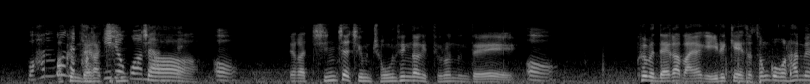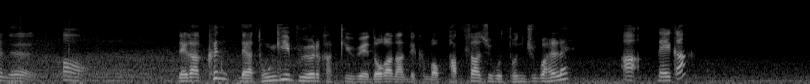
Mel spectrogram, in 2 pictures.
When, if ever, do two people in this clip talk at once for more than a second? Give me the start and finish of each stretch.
0.6-1.9

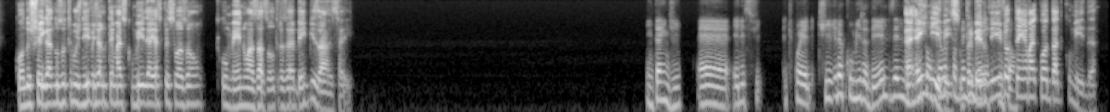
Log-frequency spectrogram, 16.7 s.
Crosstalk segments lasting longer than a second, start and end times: 13.6-15.3

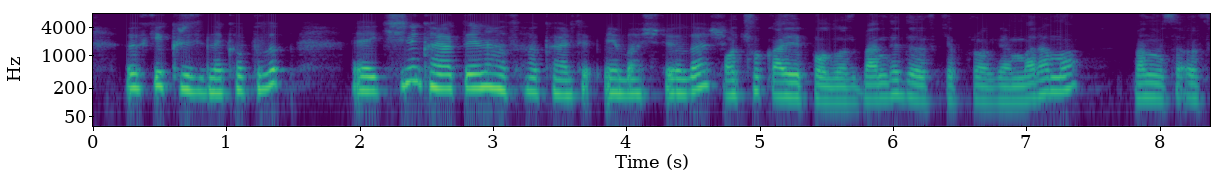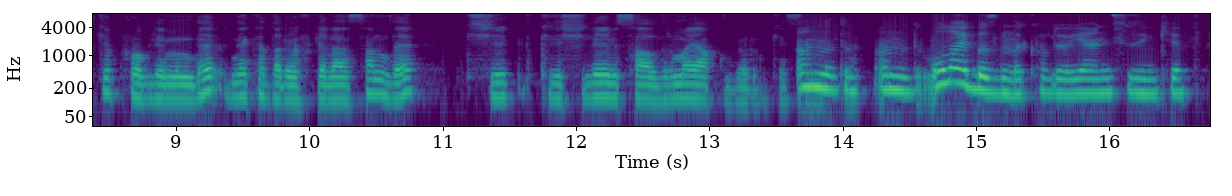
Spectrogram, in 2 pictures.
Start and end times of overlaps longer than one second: none

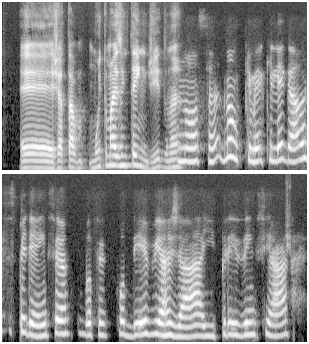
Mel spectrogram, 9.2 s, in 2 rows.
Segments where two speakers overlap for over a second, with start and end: none

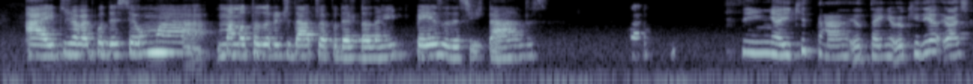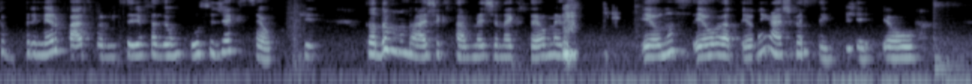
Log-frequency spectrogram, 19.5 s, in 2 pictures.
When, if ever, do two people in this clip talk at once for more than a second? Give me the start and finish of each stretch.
none

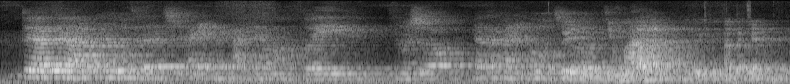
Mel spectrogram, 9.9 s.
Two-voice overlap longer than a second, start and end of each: 7.0-8.3

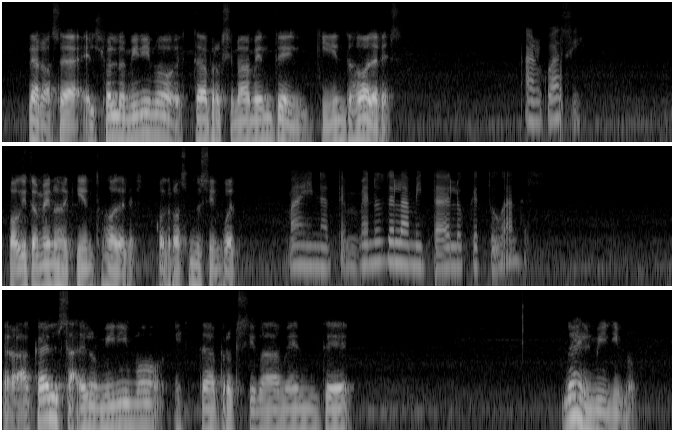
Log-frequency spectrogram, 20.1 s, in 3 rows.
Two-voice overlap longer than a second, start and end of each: none

